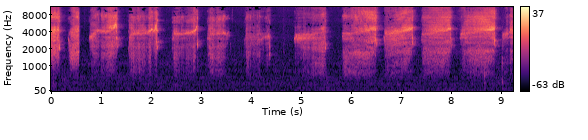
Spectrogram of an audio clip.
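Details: An 18-day-old cockatiel chick being hand-fed gives harsh, raspy hissing chirps in rapid bursts, a bit more than one per second, with no other clear sounds.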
